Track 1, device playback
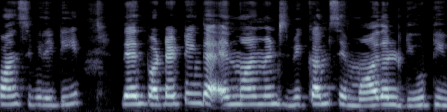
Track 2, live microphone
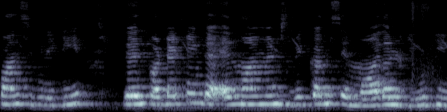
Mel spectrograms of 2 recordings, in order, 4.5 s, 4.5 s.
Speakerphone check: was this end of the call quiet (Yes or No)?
Yes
